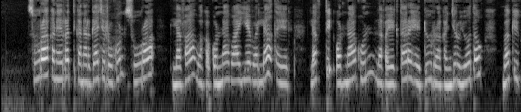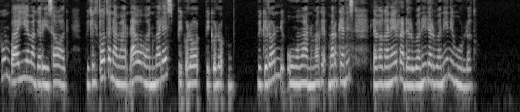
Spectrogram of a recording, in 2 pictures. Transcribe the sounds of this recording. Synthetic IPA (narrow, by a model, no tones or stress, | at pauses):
suːɾaːkɐnɐɪrːɐt̪ːɪ̥kɐnɐɾɡaːd͡ʒɪrːʊkʊnsuːɾaː | lɐfaːwɐkːɐkʼɔnːaːbaːjʔe̞ːbɐlːaːt̪ɐʔeːᶑɐ̥ | lɐft̪ɪkʼɔnːaːkʊnlɐfɐhɛkt̪aːɾɐhɛd̪ːuːɪrːaːkɐnd͡ʒɪɾʊjo̞ːt̪ɐʔʊ | bɐkːiːkʊnbaːjʔe̞ːmɐɡɐɾiːsɐwaːᶑɐ̥ | b̥ɪkʼɪlt̪o̞ːt̪ɐnɐmaːnᶑaːbɐmɐnmɐleːs | bɪkʼɪloːnːɪʔuːmɐmaːnmɐɾɡɐnɪslɐfɐkɐnɐɪrːaːd̪ɐɾbɐniːd̪ɐɾbɐniːnɪmuːlːɐt̪ʊ̥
